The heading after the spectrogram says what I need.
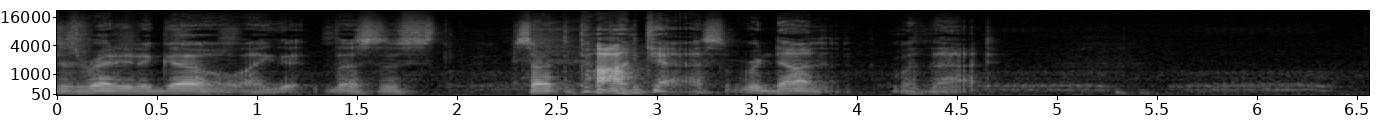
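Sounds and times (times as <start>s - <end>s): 
speech: 0.1s - 4.8s
laughter: 2.3s - 3.0s
dogs growling at each other: 4.5s - 6.5s.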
